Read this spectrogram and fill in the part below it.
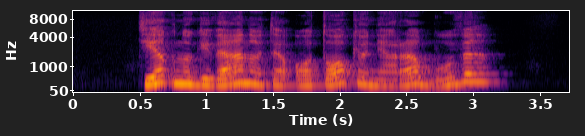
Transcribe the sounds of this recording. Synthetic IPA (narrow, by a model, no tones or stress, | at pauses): t̪ʲiɛknʊɡʲiːʋʲæːnoːt̪ʲɛʔoːt̪oːkʲoːnʲeːɾɐbʊʋʲɛ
